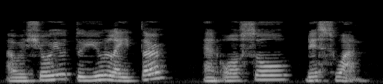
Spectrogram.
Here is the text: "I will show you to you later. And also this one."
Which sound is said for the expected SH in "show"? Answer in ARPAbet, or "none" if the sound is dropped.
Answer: SH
